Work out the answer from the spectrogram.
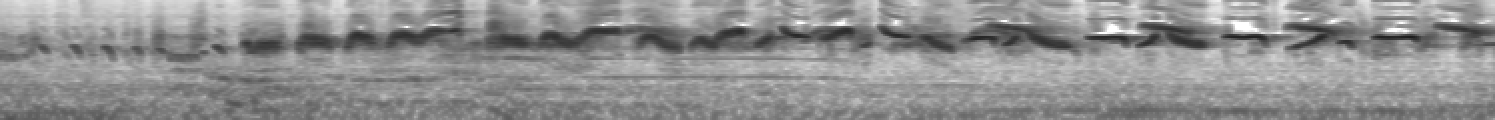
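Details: Chinese hwamei performing its fanned-wing song: begins with soft quick notes, then builds into loud, varied whistled phrases with sharp twisting sweeps, repeated rhythmically.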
